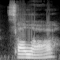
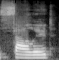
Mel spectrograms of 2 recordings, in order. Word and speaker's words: Salah: go after my family they mispronounced my Syrian husband's name Salah which means prayer in Islam by the way they call him solid right in her thumbnails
